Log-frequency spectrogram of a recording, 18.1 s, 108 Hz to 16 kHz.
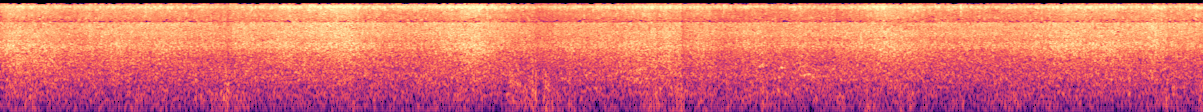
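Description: Eyewall winds of a Category 5 hurricane with driving rain: a dense, steady rushing noise that swells and eases a little every few seconds.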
